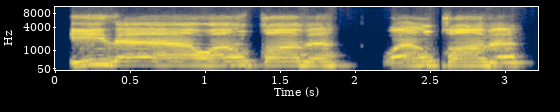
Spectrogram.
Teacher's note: qalqalah yang berlaku pada huruf ba kerana ba bersifat dengan istifal dan izlaq dan dia keluar daripada 2 bibir mulut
